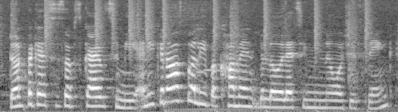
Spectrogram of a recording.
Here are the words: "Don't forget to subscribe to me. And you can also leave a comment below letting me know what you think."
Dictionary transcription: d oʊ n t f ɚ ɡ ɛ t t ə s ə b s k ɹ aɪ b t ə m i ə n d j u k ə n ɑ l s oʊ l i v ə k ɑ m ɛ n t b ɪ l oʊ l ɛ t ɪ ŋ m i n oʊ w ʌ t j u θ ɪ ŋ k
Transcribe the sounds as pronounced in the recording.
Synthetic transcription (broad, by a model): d oʊ n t f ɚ ɡ ɛ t t ə s ə b s k ɹ aɪ b t ə m i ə n j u k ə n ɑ s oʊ l i v ə k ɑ m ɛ n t b ɪ l oʊ l ɛ t ɪ ŋ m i n oʊ w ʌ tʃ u θ ɪ ŋ k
